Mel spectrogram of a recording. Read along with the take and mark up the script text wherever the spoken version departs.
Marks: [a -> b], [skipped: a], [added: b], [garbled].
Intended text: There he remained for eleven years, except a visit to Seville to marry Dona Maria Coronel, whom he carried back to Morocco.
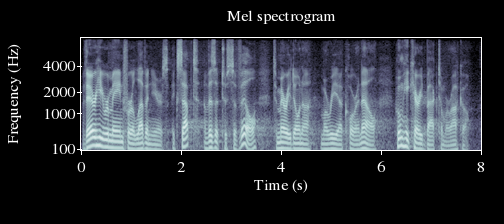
There he remained for eleven years, except a visit to Seville to marry Dona Maria Coronel, whom he carried back to Morocco.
